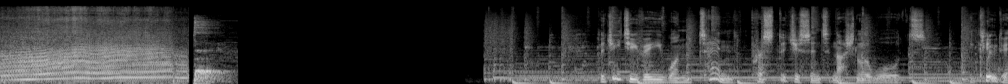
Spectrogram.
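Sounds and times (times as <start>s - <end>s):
car engine accelerating: 0.0s - 1.9s.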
